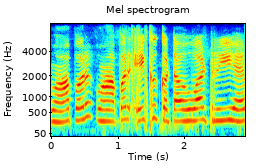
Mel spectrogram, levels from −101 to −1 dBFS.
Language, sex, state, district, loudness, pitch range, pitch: Hindi, male, Maharashtra, Gondia, -13 LUFS, 285-310 Hz, 295 Hz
